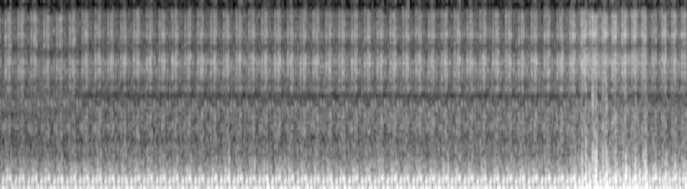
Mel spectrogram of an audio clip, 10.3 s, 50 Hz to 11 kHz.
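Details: 200 Series 1VD turbo diesel, oil changed every 5000 km with full synthetic, driving: siren-like noise and exhaust smoke; rough busy idle with faint high thin whine from a failed turbocharger.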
